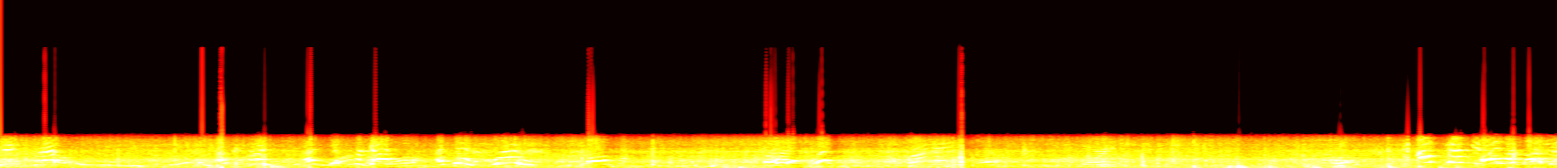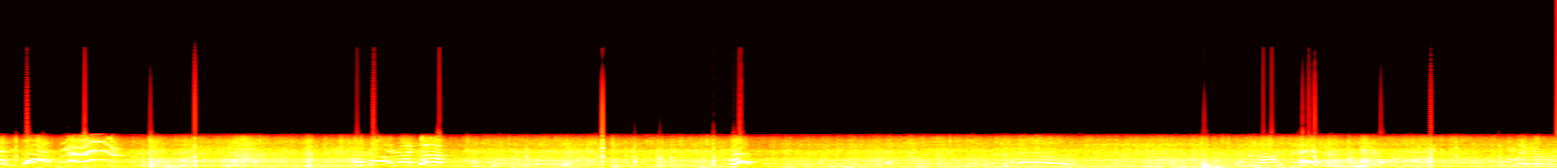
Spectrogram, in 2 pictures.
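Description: Water splashing in a swimming pool as children swim and thrash about, with their indistinct shouts and calls over it.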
